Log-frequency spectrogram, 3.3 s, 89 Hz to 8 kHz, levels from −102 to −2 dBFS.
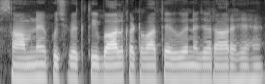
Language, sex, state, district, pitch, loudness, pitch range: Hindi, male, Jharkhand, Deoghar, 125 Hz, -20 LUFS, 120-125 Hz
